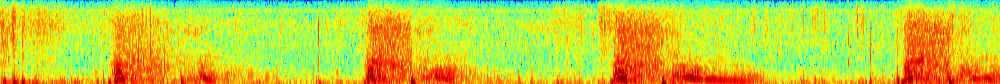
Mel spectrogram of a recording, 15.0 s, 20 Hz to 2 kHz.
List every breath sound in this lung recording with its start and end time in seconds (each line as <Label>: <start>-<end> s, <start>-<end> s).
Inhalation: 1.61-2.58 s, 5.44-6.22 s, 9.19-10.04 s, 13.54-14.36 s
Exhalation: 2.58-4.36 s, 6.22-7.79 s, 10.03-11.60 s
Wheeze: 2.98-3.25 s, 6.47-6.80 s, 10.06-11.47 s
Crackles: 1.58-2.57 s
